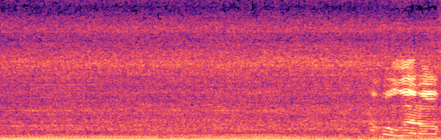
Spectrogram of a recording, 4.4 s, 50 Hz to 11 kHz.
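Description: A 1966 Shelby GT350 with a four-speed manual gearbox revs hard and steadily up close, its engine drone holding strong before shifting pitch as it changes gear near the end; the roar continues without a break.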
